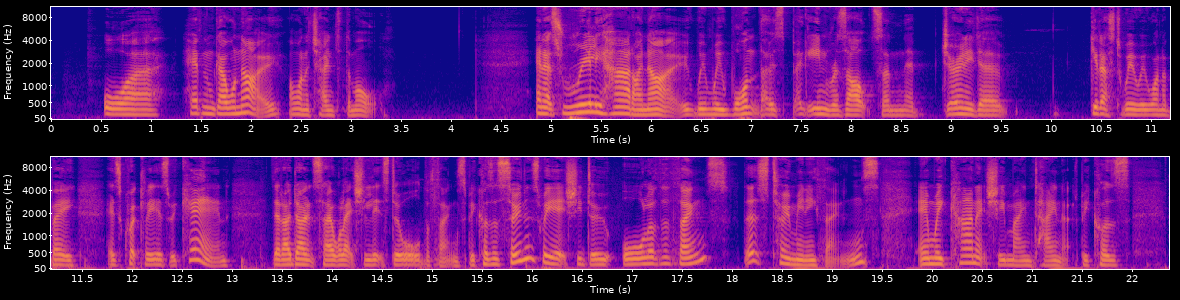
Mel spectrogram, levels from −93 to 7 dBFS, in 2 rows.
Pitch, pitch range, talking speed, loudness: 155 Hz, 140-175 Hz, 200 wpm, -24 LUFS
